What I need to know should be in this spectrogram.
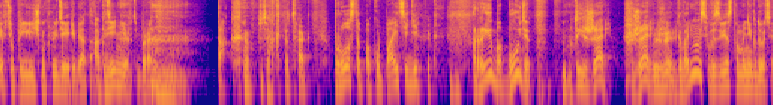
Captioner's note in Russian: откашливается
